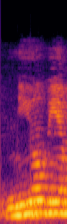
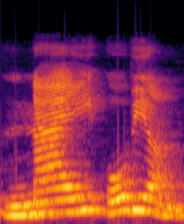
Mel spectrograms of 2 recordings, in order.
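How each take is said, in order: First: नियोबियम misread as "ni-o-bium"; short "ni" opening on नियोबियम; wrong reading. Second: नाइओबियम drawn out slowly, "nai-o-bium"; correct reading. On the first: Teacher rejecting a reading for learners, wrong reading. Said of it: "नियोबियम नहीं". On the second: Teacher showing learners how to read it, correct reading. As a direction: slowly open नाइओबियम with an EYE vowel. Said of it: "ऐसे ही पढ़ते हैं". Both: Shown as a demonstration.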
